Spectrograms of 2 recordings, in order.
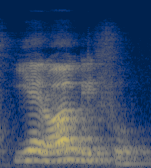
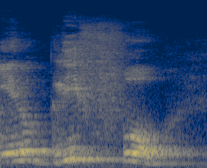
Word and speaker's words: hieróglifo: Agora veja bem, hieróglifo, você pode também falar hieroglifo, tá? Que são os caracteres da escrita dos antigos egípcios lá, né? O hieroglifo, mas pode falar também hieróglifo, tá?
